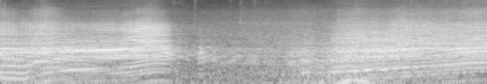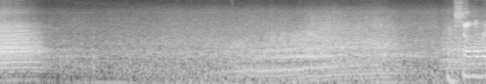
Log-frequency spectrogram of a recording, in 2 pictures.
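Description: A Ford race car at the Carlisle Ford Nationals accelerates hard on a track, engine revving loud in bursts that rise and fade as it passes, with a gap of quieter running between the roars while a commentator talks over it.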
